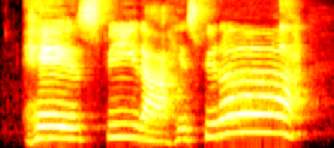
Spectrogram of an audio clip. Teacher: a mais forte é a última, oxítona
